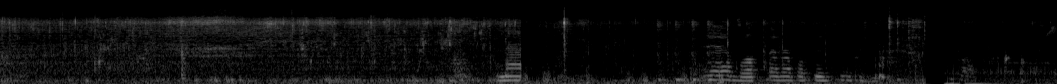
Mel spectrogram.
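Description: Water poured into a pot of village-style Odia chicken curry with potatoes and spices, a steady watery hiss and trickle with some stirring and clatter, fairly close, while people talk over it.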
